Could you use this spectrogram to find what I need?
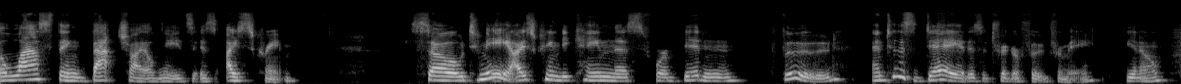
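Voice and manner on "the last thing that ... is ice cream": ordinary delivery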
